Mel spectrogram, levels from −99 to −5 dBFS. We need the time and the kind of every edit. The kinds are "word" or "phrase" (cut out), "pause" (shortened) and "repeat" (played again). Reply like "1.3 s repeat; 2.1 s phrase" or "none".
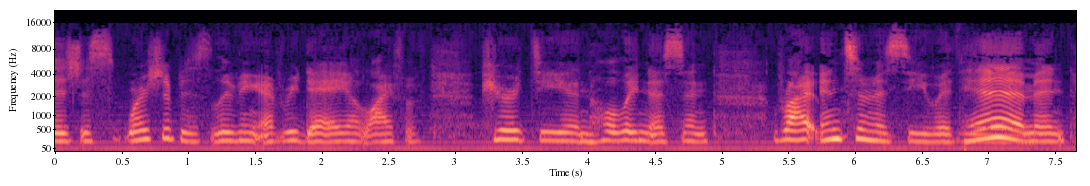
5.7 s phrase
